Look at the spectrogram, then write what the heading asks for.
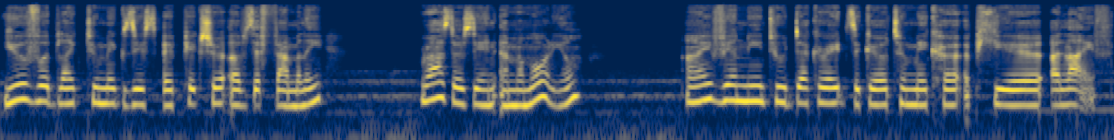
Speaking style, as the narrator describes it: says in a thick German accent

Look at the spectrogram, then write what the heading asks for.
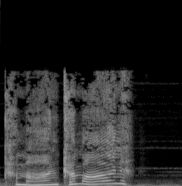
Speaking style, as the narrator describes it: Shelby squealed

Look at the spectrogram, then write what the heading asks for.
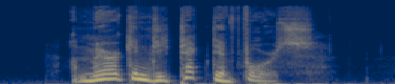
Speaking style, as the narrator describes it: she hissed

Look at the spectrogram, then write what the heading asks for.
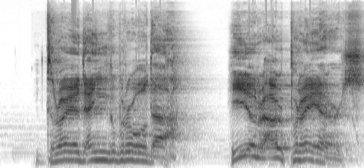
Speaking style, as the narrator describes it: the priest shouted, no longer singing

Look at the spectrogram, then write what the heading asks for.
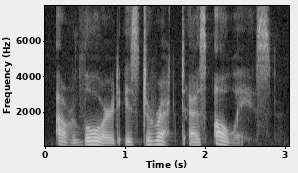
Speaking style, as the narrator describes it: said Yasutoki

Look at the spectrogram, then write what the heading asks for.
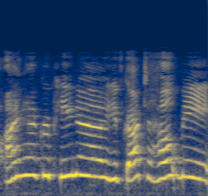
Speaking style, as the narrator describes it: a lady, wanting to be rescued, screamed out

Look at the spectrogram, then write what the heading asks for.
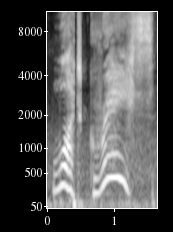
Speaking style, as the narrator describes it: exclaimed the caterpillars

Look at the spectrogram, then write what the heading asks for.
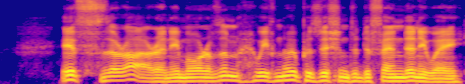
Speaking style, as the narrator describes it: he said wearily

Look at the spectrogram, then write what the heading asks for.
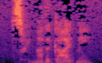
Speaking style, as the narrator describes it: Ashime whispered under her breath

